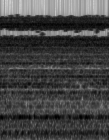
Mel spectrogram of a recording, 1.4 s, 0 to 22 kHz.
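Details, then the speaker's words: Mercruiser 5.7 V8 marine engine leak-down test, cylinder 2, engine off: 90 psi in, about 15 psi held; a steady airy hiss of air escaping through the intake with nothing at the exhaust port, a leaking intake valve. "so number two is leaking out the intake i feel nothing i feel nothing on the exhaust port so it's number two is not holding any pressure either it's holding very little and it's leaking out leaking out of the intake"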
